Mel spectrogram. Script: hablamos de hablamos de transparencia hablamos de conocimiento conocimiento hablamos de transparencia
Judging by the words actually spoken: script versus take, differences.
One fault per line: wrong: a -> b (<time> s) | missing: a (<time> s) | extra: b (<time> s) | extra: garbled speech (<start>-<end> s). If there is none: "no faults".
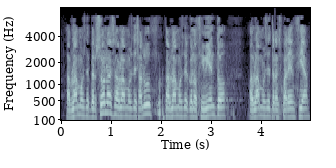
extra: personas (0.6 s)
wrong: transparencia -> salud (1.5 s)
missing: conocimiento (3.3 s)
